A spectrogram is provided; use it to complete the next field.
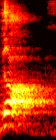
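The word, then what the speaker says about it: ظ: Jadi huruf dho itu cara menyebutnya adalah lidah ditekan ke gigi atas, maka hingga melahirkannya itu dho.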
